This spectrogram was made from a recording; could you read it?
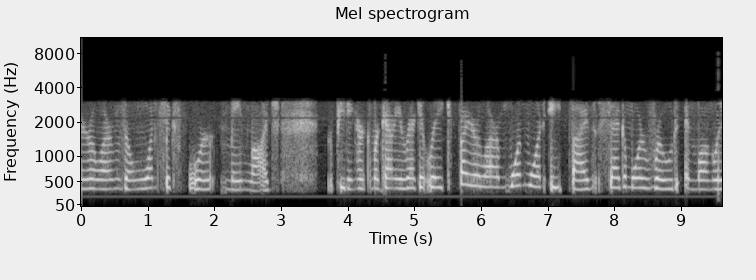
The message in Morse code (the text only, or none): none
